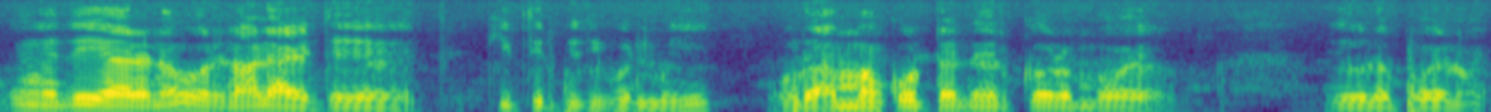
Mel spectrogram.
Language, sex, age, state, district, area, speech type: Tamil, male, 60+, Tamil Nadu, Tiruvannamalai, rural, spontaneous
